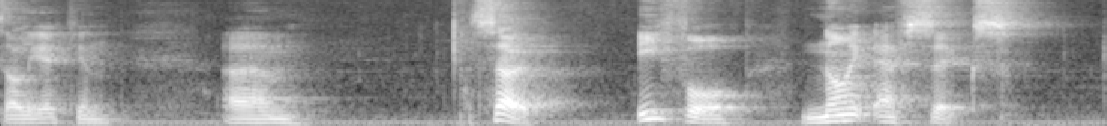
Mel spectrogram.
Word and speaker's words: Alekhine: defense alakine's defense um alekhine is the is the english pronunciation but in russian i think it's aliekin um so e4 knight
